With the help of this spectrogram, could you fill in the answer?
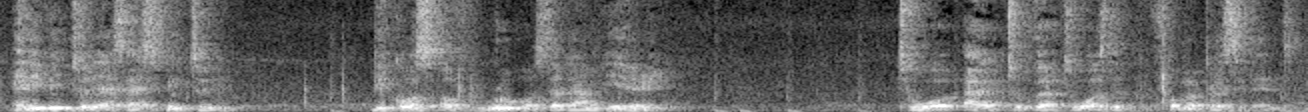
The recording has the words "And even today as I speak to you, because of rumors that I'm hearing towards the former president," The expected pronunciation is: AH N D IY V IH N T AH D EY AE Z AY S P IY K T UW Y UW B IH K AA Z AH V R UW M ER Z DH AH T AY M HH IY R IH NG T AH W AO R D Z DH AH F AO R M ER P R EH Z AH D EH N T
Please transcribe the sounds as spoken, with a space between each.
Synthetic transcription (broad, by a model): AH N IY V IH N T AH D EY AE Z AY S P IY K T UW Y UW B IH K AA S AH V R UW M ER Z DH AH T AY M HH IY R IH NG T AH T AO W D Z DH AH F AO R M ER P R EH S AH D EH N T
